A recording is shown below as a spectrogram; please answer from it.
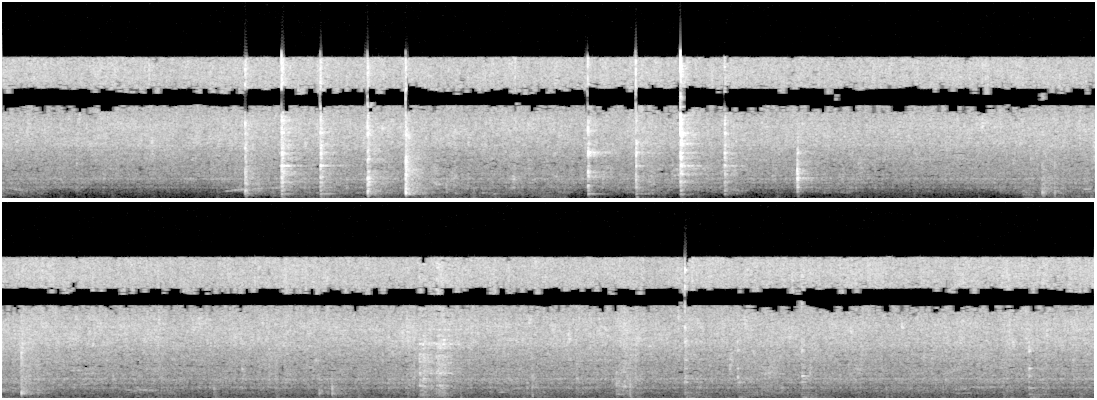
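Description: Saltfish fritter batter frying in a pan with a steady sizzle. A run of about ten sharp clicks of a metal utensil knocking against the bowl and pan comes between about two and six seconds in, as batter is spooned into the pan, with a few fainter ticks later.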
